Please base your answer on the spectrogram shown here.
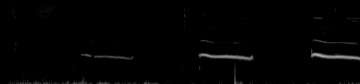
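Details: Great barbet in Asia giving three separate plaintive, mewing notes that slide slightly downward, each about half a second long, in a quiet setting.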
